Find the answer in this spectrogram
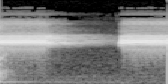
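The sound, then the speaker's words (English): A loud, piercing fire alarm shrieks, its high electronic tone cutting out briefly before blaring again in a repeating pattern. “That's a fire alarm.”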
